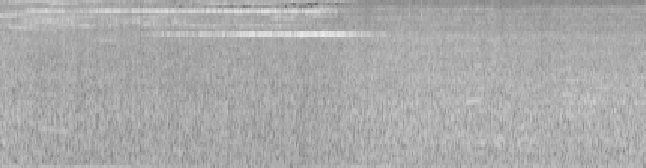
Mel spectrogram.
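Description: Shinkansen train at a station platform: a steady low hum under a constant rushing noise, with a thin high whine that fades out about halfway through.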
